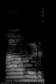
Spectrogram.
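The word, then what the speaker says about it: hour: जो कि कॉन्सोनेंट है, बट एच आपका क्या रहता है, साइलेंट रहता है। जब हम इसका उच्चारण करते हैं तो वो आवर से करते हैं ना, because we don't pronounce the H means with a vowel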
